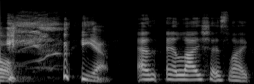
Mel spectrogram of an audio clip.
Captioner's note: chuckling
